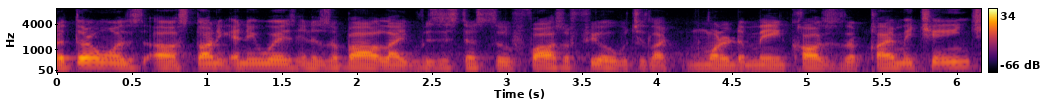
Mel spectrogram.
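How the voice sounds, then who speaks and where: Very fast and with hardly any pauses, a man speaks with a non-native accent. His pitch is medium and his intonation fairly even. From Africa. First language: not English. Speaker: book reviewer. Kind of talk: casual book review talk. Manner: halting, many fillers.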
